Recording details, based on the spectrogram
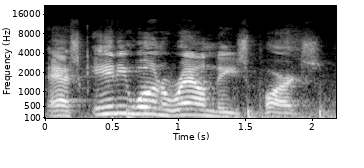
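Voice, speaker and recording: A bitter, bullying country father from a video game. His Southern American drawl is folksy and domineering, with music playing clearly behind him. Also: sits high, expressive, slow pace, pushed and bright, heavily acted. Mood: angry, contemptuous. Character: harsh, bitter, abusive American rural father. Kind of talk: video game drama acting.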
